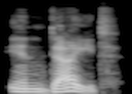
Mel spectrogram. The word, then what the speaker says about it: indict: it written out though the word is pronounced indict it has a c in it the legal term whose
